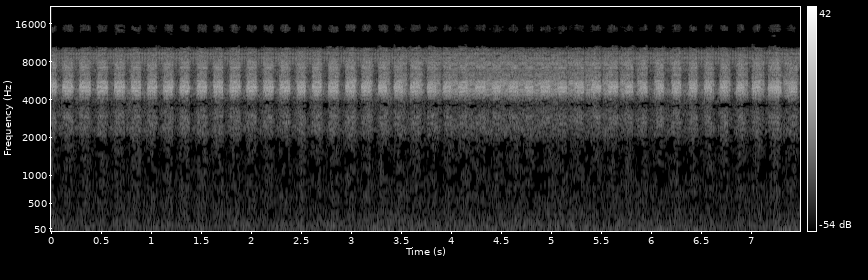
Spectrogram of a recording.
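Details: Cicadas singing in summer in Provence, southern France: a loud, dense, buzzy high-pitched drone pulsing rapidly about three times a second, steady throughout with no other sounds.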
